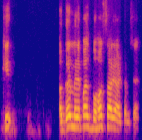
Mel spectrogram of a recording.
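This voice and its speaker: A man's voice: sits high, dark tone. A young man with an Indian accent teaching a live chemistry class, explaining step by step and often checking whether the class is following. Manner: dictates slowly in English.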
